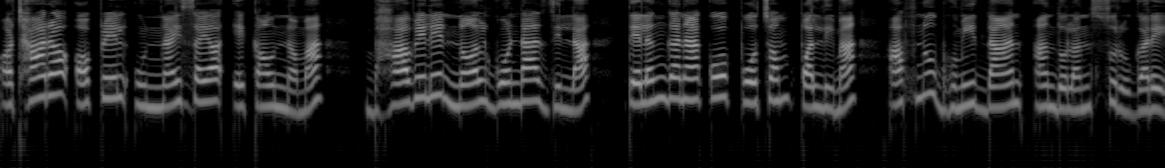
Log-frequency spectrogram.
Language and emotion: Nepali, neutral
